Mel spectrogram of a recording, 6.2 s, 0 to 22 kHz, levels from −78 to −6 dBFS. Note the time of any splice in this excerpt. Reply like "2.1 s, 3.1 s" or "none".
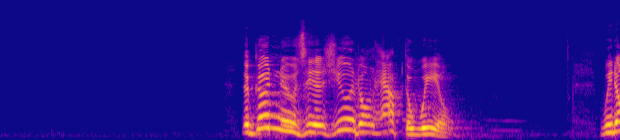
3.5 s, 4.0 s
